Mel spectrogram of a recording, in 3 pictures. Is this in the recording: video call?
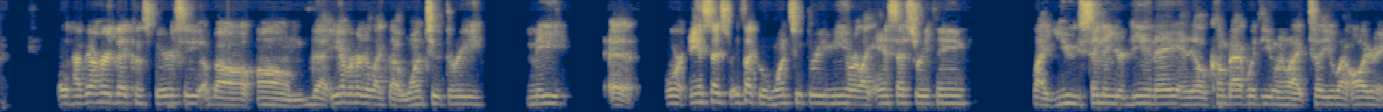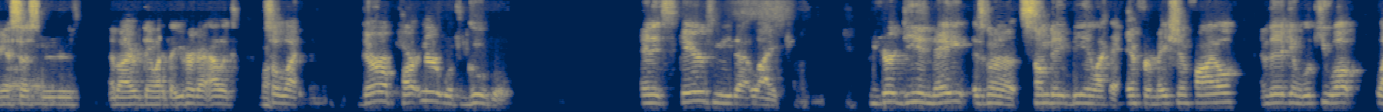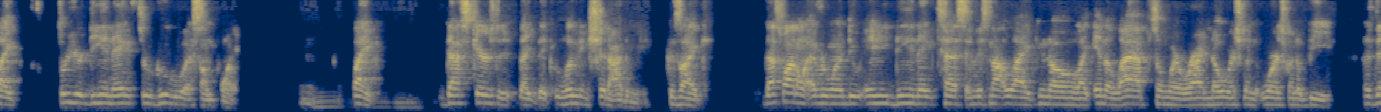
yes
